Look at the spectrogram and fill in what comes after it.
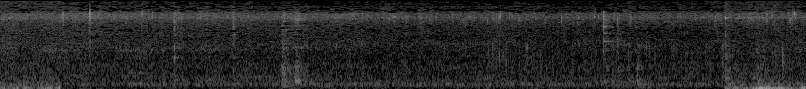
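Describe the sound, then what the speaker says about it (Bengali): Fried eggplant pieces dropped into boiling gravy in a pan, giving a faint, steady sizzle and bubbling with a few soft stirring taps and no talk. "ভালো করে ফুটে গেলে ভেজে রাখা বেগুনের টুকরোগুলো দিয়ে দিচ্ছি"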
